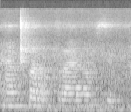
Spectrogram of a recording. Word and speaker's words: entrepreneurship: ajaib ini tampil tulisannya itu entrepreneurship Tapi bacanya enterpreneurship hidangan sampai kalian terkecoh sama huruf-hurufnya yaitu stoiki ini ada beberapa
